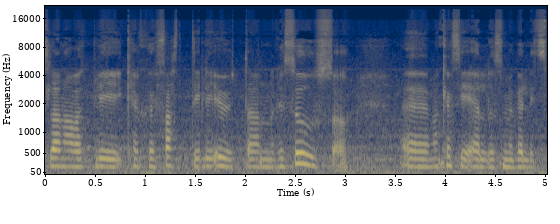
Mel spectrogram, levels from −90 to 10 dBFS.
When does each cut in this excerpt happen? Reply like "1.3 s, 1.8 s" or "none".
1.5 s, 4.1 s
